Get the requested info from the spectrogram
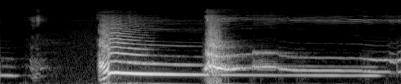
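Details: Rooing dog giving two long, sustained, tonal howls: each starts with a sharp upward swoop and then holds a steady, slowly sinking pitch for several seconds.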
